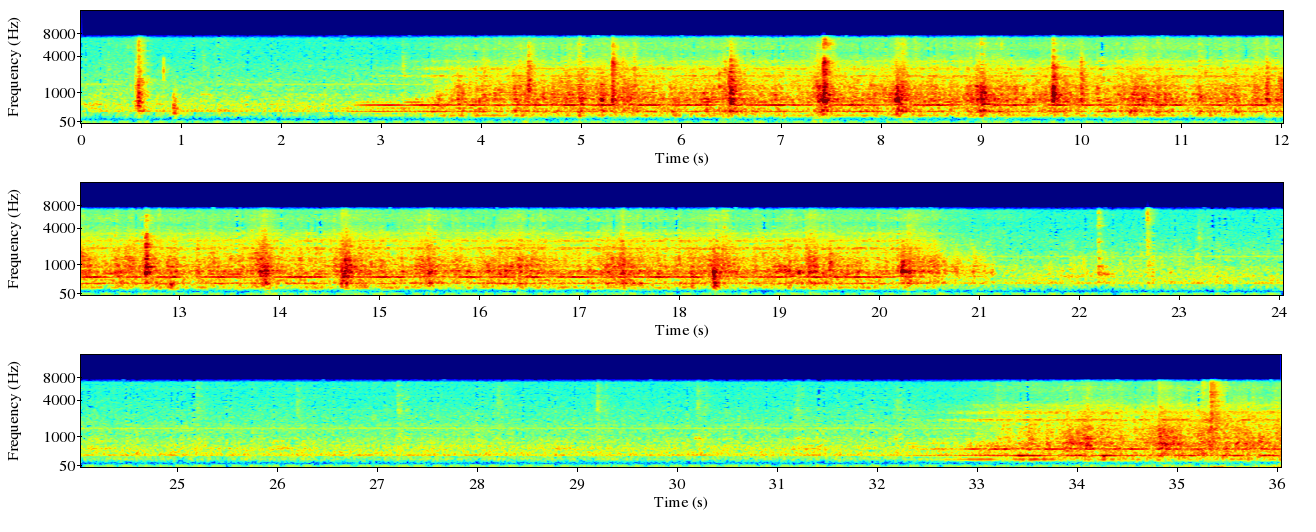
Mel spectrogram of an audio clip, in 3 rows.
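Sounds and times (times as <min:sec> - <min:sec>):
washing machine motor hum: 0:02.6 - 0:24.5, 0:31.1 - 0:36.0.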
